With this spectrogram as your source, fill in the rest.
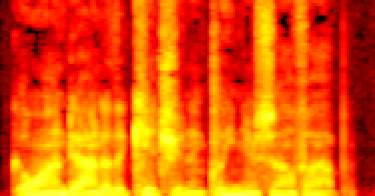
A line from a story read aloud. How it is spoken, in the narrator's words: Balazar said quietly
